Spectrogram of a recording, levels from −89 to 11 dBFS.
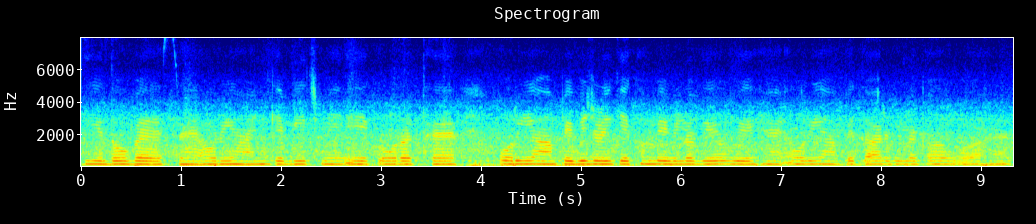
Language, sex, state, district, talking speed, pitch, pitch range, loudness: Hindi, female, Haryana, Rohtak, 195 wpm, 195 Hz, 190-195 Hz, -17 LUFS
